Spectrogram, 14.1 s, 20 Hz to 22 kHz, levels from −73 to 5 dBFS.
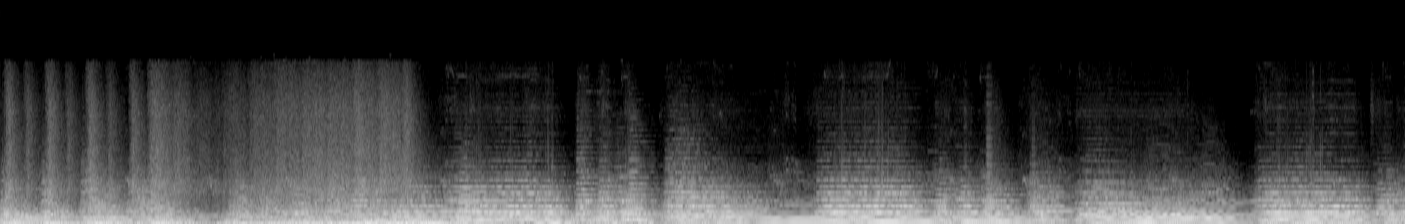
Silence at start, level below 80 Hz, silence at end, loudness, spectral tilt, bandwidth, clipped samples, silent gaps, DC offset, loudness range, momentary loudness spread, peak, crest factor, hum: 0 s; -42 dBFS; 0 s; -11 LUFS; -6 dB/octave; 15.5 kHz; under 0.1%; none; under 0.1%; 2 LU; 5 LU; 0 dBFS; 10 dB; none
